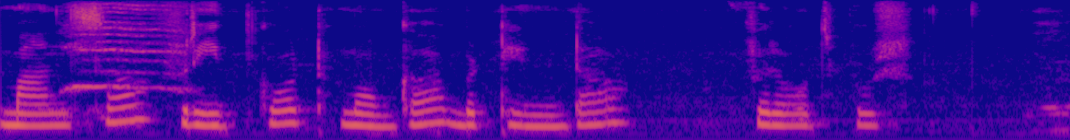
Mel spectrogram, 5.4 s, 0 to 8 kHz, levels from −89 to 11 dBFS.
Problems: background conversations at intervals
